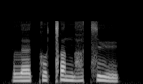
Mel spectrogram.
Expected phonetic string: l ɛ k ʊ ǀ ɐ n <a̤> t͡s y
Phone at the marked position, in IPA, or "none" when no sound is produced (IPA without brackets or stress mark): a̤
